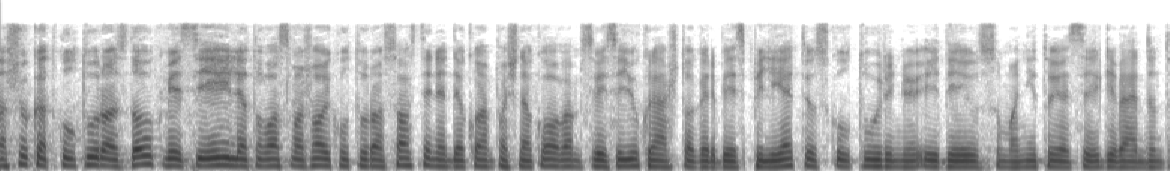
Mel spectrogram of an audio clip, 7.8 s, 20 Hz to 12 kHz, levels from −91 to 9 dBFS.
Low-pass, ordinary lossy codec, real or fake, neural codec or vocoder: 7.2 kHz; MP3, 64 kbps; fake; codec, 16 kHz, 4 kbps, FreqCodec, larger model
